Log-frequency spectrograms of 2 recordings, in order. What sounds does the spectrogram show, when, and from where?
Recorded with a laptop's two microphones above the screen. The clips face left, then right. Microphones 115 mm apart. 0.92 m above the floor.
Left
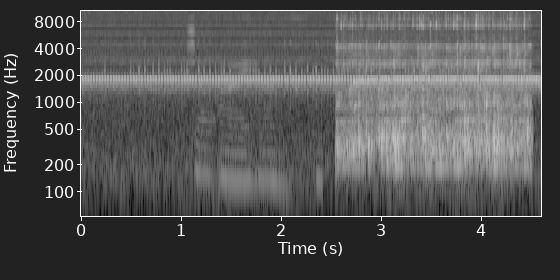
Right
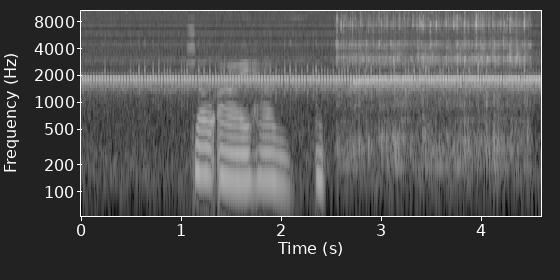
1.1 s a woman speaking: 65° right (ahead or behind)
2.5 s a running tap: 60° left (ahead or behind)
